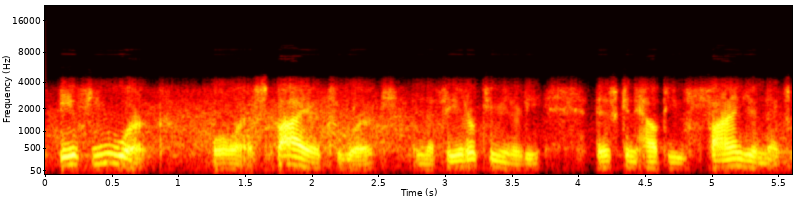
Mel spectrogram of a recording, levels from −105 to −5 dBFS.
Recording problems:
phone-call audio; poor line
traffic noise; noticeable; throughout; 15 dB below the speech

